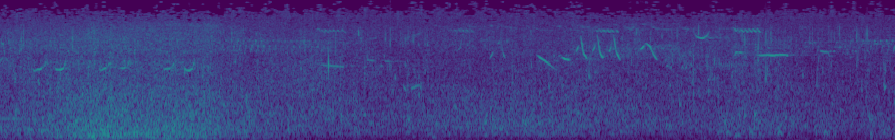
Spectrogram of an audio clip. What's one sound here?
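Water splashes steadily down a small waterfall.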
